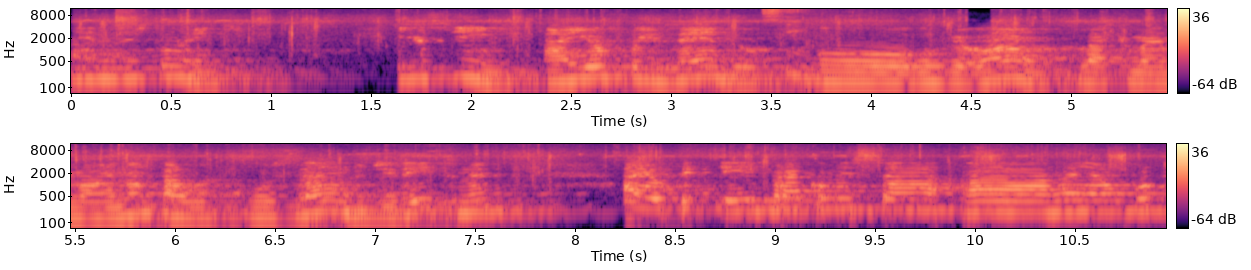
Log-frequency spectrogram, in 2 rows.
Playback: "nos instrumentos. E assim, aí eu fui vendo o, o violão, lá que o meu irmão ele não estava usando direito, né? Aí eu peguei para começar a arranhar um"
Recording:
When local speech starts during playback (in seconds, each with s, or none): 3.4 s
